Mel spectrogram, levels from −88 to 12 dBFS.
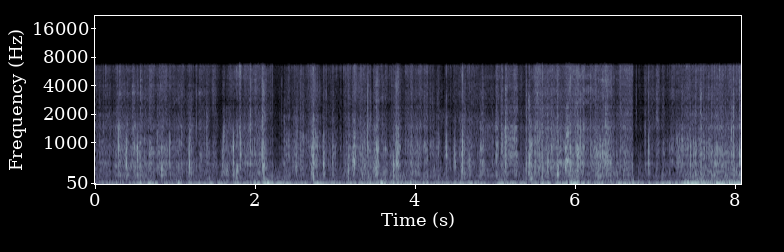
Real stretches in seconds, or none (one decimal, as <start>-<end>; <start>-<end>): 2.3-3.4; 4.2-4.8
